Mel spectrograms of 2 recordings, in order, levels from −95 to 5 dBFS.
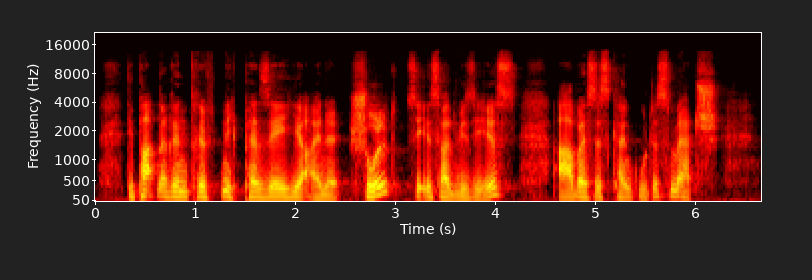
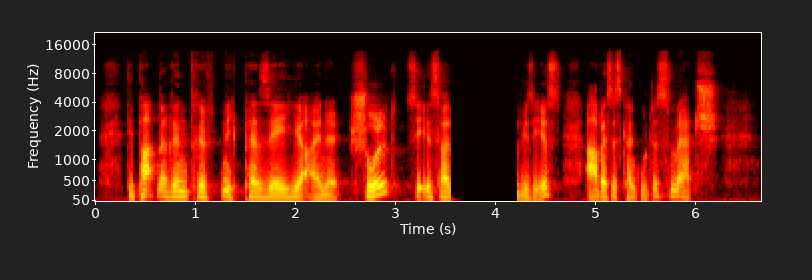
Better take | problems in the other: first | audio freezing; at 3.5 s for 0.5 s

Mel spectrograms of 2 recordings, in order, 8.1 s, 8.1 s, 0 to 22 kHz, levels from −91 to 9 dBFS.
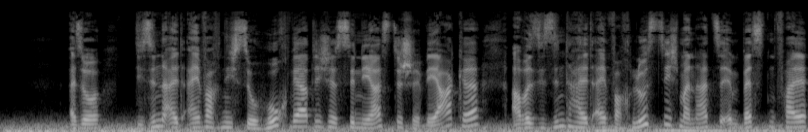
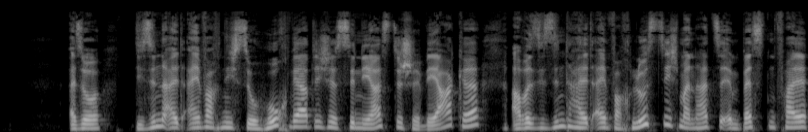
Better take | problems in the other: second | low rumble; faint; throughout; 25 dB below the speech

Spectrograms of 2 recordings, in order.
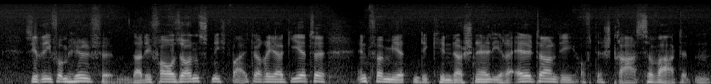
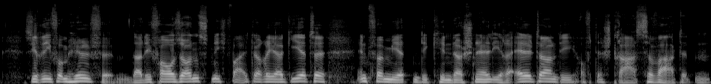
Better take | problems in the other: second | hiss; noticeable; throughout; 20 dB below the speech

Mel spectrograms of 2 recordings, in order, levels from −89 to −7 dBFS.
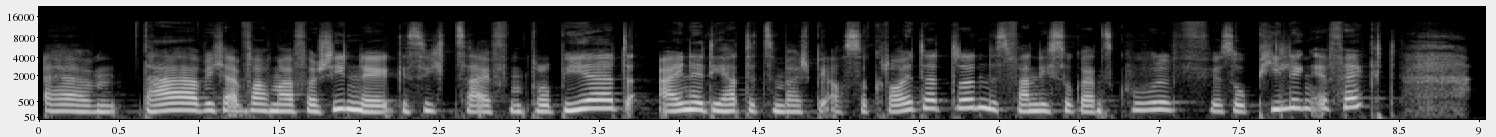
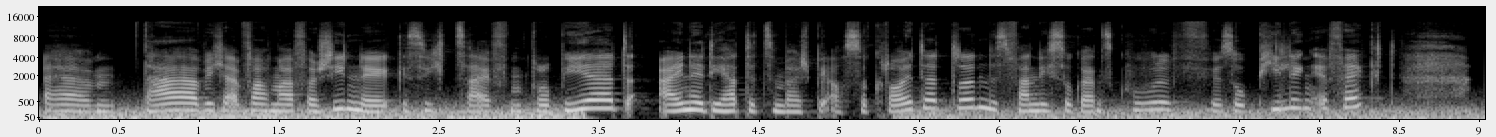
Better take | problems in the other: first | low rumble; noticeable; until 3.5 s and from 5.5 s on; 15 dB below the speech

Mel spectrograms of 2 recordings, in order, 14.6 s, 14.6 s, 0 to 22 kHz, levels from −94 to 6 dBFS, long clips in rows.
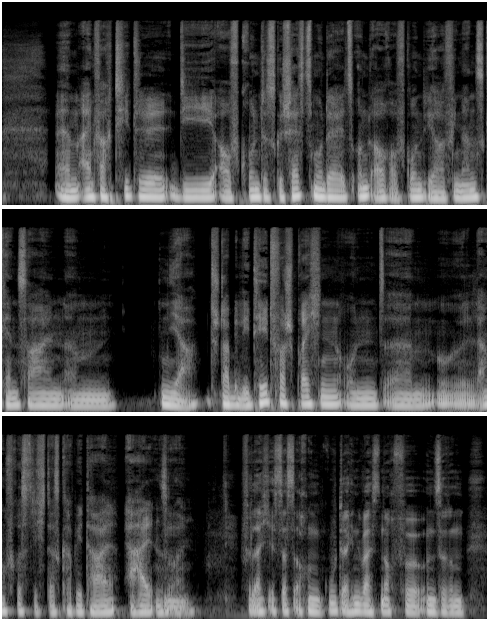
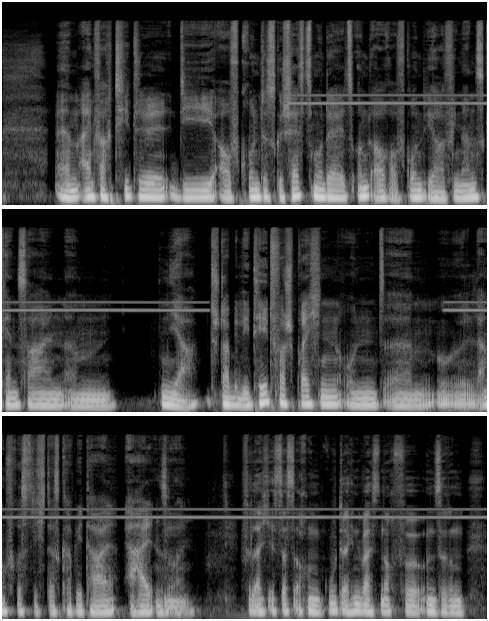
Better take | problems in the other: first | high-pitched whine; noticeable; from 3 to 7 s and from 9.5 s on; 3.5 kHz, 15 dB below the speech

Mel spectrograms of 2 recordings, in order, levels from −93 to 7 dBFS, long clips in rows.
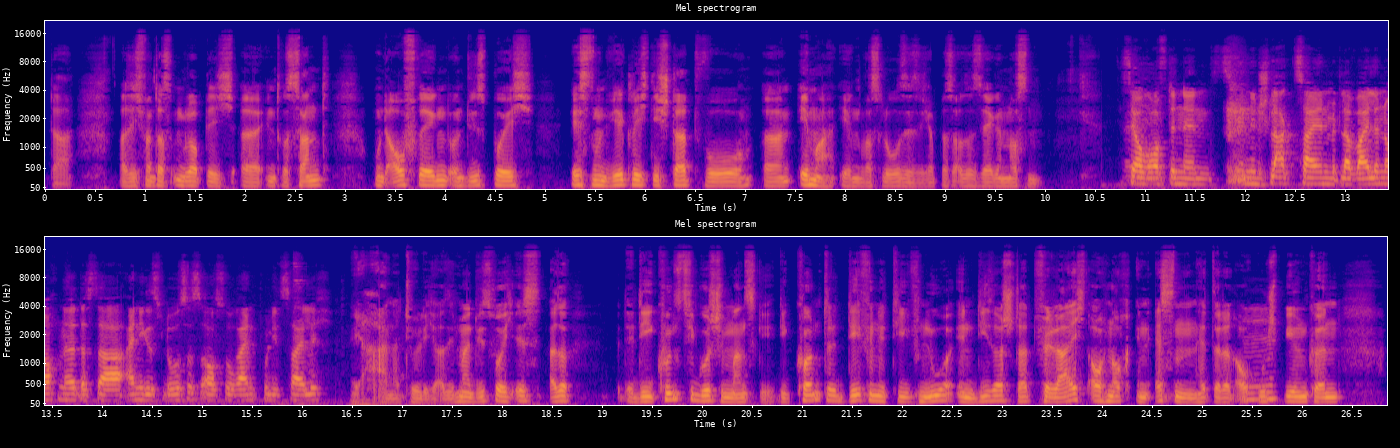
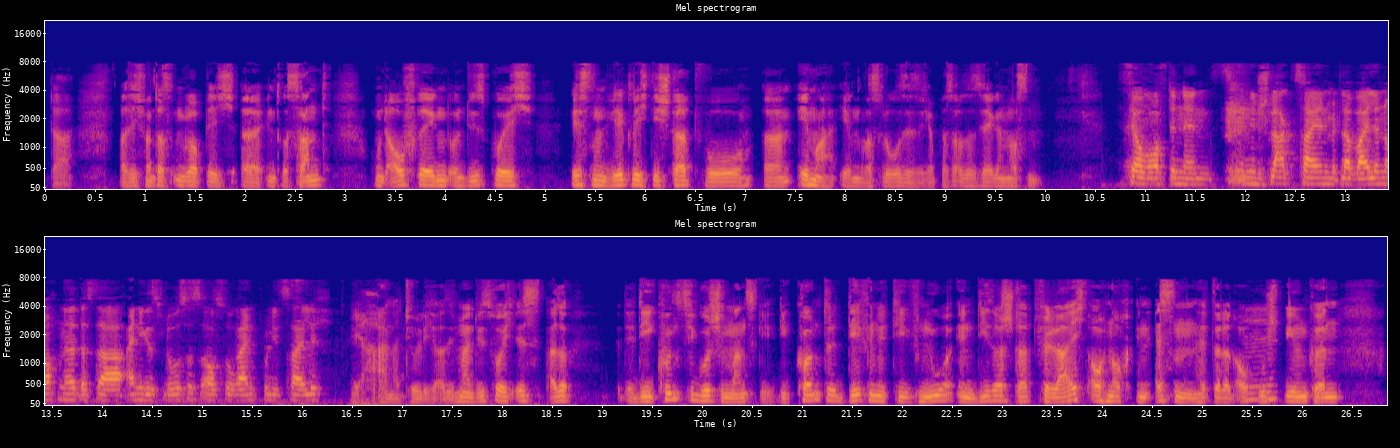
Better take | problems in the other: first | garbled, watery; badly; nothing above 7.5 kHz; slightly in the first

